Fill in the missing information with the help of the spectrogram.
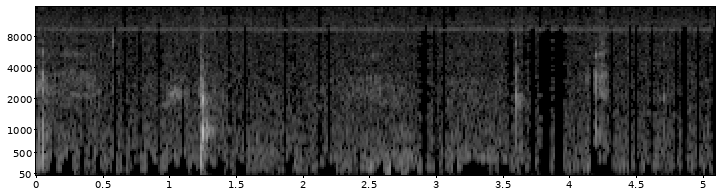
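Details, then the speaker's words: Infant with hiccups again: brief, sharp catching sounds recurring every second or two. "Oh no, hiccups again."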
